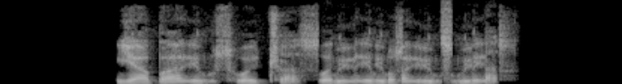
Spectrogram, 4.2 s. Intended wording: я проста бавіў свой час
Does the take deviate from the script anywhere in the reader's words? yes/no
yes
